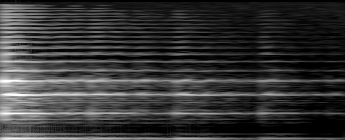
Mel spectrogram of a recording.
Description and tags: Bip for forum's chatbox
